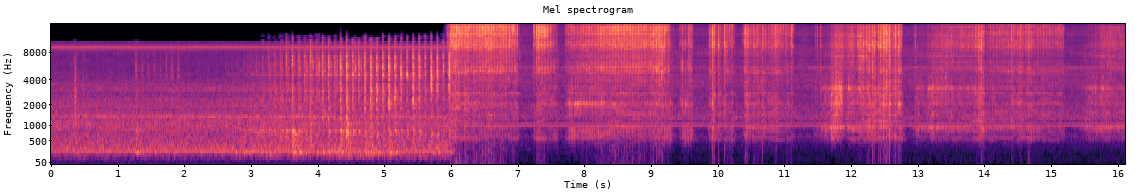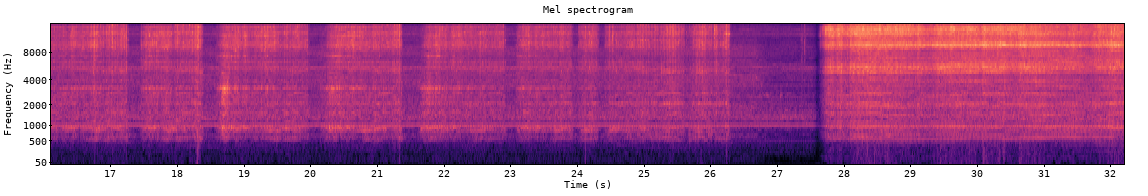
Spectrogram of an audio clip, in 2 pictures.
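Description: A gouge cutting a spinning sugar maple crotch blank on a wood lathe, a steady rough scraping that swells and drops as the tool takes passes. The sound changes abruptly about six seconds in and again near the end.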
